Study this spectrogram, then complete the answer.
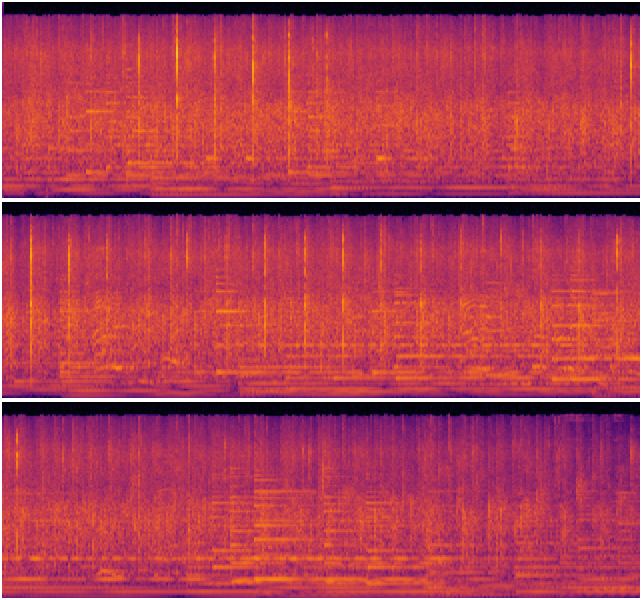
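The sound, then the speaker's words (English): An audience claps their hands unto the Lord in a steady, dense wash of applause, carried over sustained keyboard or organ chords that shift beneath it, with no speech. “In Jesus' name, with all of your might, would you clap your hands unto the Lord?”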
